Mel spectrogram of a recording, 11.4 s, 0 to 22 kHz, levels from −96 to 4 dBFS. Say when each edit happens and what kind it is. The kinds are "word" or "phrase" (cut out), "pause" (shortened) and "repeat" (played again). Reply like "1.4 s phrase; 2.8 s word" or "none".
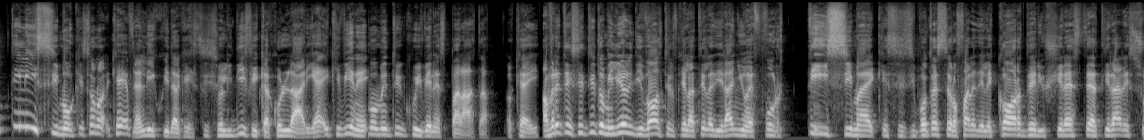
1.3 s phrase; 3.7 s phrase; 6.8 s word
